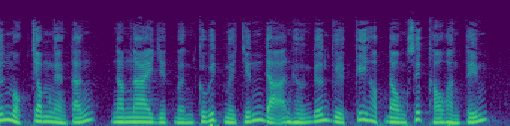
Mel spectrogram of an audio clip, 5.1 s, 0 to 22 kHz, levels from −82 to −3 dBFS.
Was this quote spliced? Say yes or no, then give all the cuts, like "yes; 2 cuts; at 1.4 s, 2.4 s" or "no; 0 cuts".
no; 0 cuts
